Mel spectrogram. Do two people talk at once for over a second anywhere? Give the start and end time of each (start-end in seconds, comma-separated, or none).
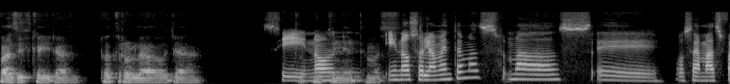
2.9-4.1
